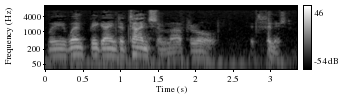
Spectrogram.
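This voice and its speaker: A hard-working British man who runs a survivor household, brisk and matter-of-fact. His voice is husky with a lively, swooping pitch, in the manner of 1950s radio drama, on a dull vintage recording. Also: exaggerated voice. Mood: grim, subdued. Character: Bill, hard-working practical husband leading a small survivor household.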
